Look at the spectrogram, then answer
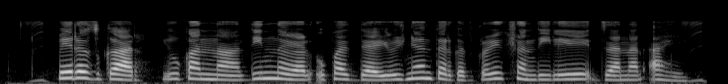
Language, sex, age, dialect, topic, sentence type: Marathi, male, 18-24, Varhadi, banking, statement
